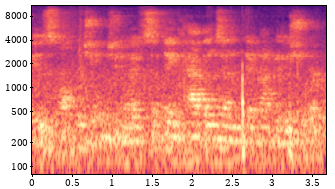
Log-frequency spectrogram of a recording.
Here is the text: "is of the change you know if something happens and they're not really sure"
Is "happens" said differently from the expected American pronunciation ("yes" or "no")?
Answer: no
